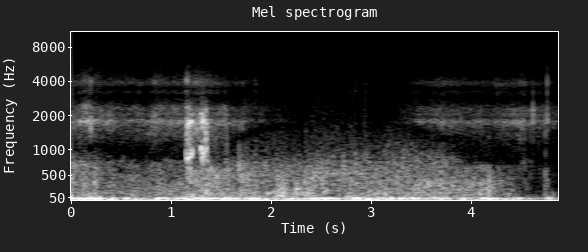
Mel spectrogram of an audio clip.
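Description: Wind buffeting the microphone and skis scraping over hard-packed snow, a dense rumbling noise that fades near the end as the skier slows.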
